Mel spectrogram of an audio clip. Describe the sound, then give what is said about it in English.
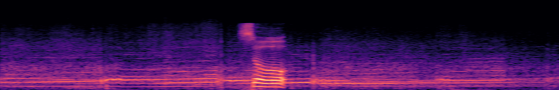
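Endurance race car engines drone steadily on a circuit, with one loud, sharp burst as a car passes midway, while a commentator talks over the noise; car number seven runs in eighth position on a clear track at the start of the back straight. “clear track for Conway in the eighth position, number seven”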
